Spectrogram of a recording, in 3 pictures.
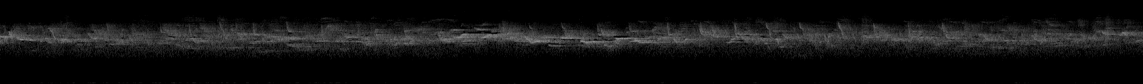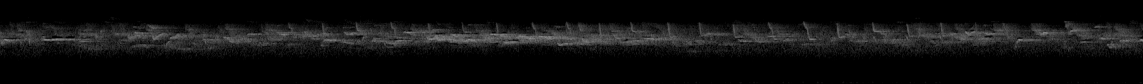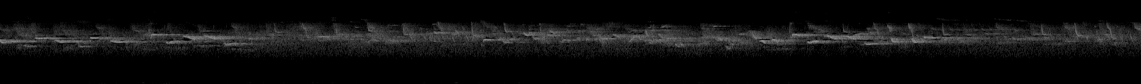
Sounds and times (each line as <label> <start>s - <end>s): Singing birds 0.0s - 34.2s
